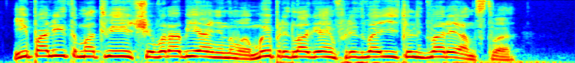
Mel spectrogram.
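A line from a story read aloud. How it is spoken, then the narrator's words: Young men exclaiming. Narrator (Russian): воскликнули молодые люди Никеша и Владя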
